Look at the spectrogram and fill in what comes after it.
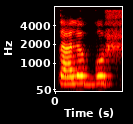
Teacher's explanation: জীবটা গুটিয়ে ছোট হয়ে উপরে তালুতে হালকা ঠেকছে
